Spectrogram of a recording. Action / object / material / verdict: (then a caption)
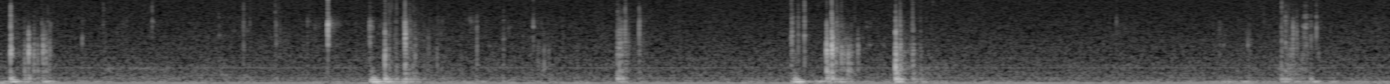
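scrape / bar of soap cut with a knife blade / soap / none. A hand-sized solid pink bar of soap, held in one hand, is carved with a utility knife blade that shaves off curled strips. Short, crisp scraping and cutting bursts with quick clicky ticks come in irregular clusters over a steady low hum and faint background noise. The cuts are dry and brief, with almost no ring after each stroke.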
